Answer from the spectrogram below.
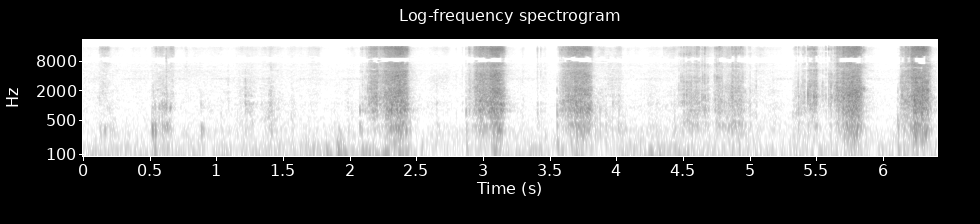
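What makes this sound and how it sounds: A wooden-handled wire brush scrubs the black rubber outsole of a sneaker with a textured nub pattern, held in hand. Bright, crunchy scratching strokes come in uneven bursts over a quiet low rumble.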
